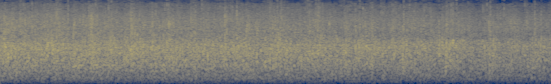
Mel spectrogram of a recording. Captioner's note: applause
